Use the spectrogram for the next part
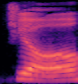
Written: yoo

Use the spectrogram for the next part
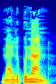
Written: nalepenan

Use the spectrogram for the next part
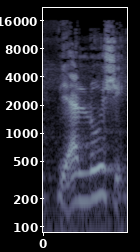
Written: bya luzhy

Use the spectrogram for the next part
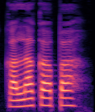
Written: kala-kapa

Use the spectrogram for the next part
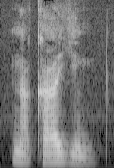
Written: naqayin

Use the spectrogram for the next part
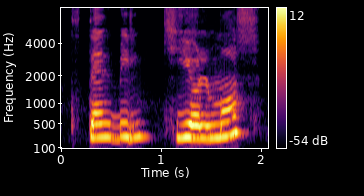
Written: ttenbilkyolmos

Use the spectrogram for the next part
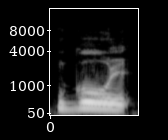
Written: gul

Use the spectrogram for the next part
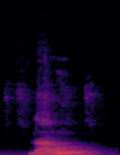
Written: Naruru

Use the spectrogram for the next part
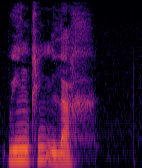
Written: winqi'n laj

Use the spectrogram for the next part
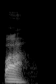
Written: pa

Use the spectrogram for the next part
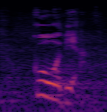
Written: kudia

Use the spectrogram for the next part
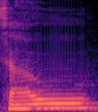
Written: tsau

